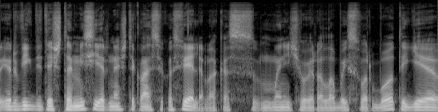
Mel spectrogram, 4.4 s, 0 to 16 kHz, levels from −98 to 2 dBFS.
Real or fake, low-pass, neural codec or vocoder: real; 14.4 kHz; none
